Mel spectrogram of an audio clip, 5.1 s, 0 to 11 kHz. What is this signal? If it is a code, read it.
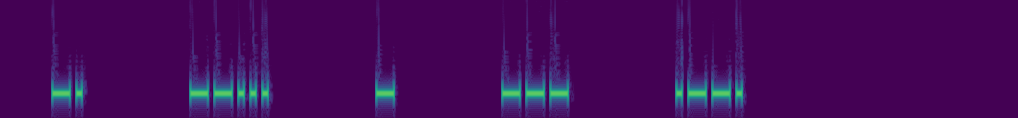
Morse code, heard as a keyed tone, about 38 wpm, spaced as for 14 wpm, 700 Hz. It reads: N7TOP
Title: USA Call Signs - 5 Characters - 6x Character Spacing - 40wpm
